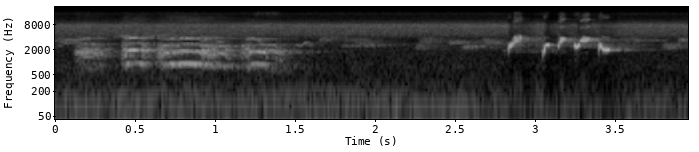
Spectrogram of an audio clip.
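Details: Red-whiskered bulbul singing a 'phleng mae bot' (master song): blurred, harmonic warbling at first, then a quick burst of five bright, sharp whistled notes near the end, over a steady high hiss.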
